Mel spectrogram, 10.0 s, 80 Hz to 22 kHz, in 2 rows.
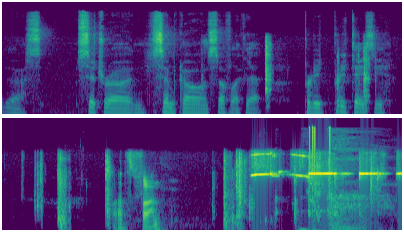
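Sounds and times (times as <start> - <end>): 
speech: 0.0 - 4.9, 6.4 - 7.2, 9.2 - 9.5
garage door opening with mechanical whine and rattling: 8.6 - 10.0.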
